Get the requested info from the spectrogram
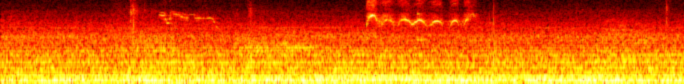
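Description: A small bird chirping: a short twittering phrase a little after a second in, then a quicker run of about six high warbling notes near the middle. Under it runs a steady low engine-like hum.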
